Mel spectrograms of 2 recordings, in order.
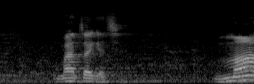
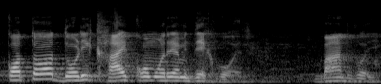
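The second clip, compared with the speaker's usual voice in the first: angry mother. Retold or imitated. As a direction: snap back like a mother losing her temper. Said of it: "মা আরো রেগে গেছেন".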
